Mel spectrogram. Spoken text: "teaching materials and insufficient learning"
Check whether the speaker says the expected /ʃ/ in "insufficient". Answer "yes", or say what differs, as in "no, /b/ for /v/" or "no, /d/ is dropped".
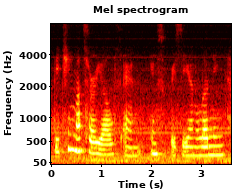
no, /s/ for /ʃ/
